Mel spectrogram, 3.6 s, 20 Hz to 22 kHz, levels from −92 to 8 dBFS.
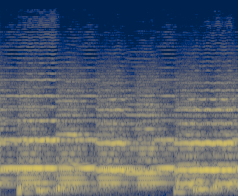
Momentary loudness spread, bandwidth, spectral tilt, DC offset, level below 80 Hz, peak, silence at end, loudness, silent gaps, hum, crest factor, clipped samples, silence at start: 7 LU; 8.8 kHz; -6.5 dB/octave; under 0.1%; -56 dBFS; -2 dBFS; 0 s; -14 LUFS; none; none; 12 dB; under 0.1%; 0 s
